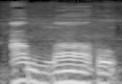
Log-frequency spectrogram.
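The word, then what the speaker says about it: الله: lo jadi jangan dibaca Allahu tapi dibaca allohu paham ya Kalau teman ya tahun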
